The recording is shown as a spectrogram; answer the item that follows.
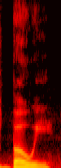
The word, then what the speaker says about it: Bowie: And now the Texas delegation wants you to know Bowie is Bowie like the rockstar David. Okay. So it's Bowie, not Bowie.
